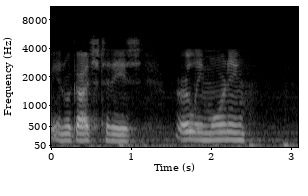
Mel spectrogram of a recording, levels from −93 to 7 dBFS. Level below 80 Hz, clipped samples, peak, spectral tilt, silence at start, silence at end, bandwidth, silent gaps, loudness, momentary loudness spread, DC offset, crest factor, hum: -56 dBFS; under 0.1%; -22 dBFS; -7 dB/octave; 0 s; 0 s; 5.2 kHz; none; -37 LUFS; 17 LU; under 0.1%; 16 dB; none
